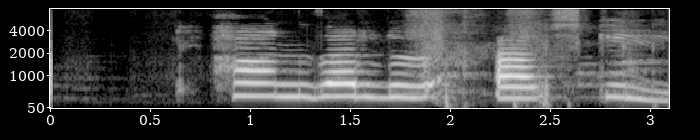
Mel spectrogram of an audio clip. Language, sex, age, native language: Icelandic, female, 7, Icelandic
